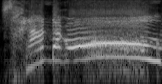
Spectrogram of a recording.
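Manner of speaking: high, loud yell of love; shouted at wife. Retold or imitated. Husband shouting at his wife in a quarrel, loud yell. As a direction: yell it out in frustration. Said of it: "막 소리를 질렀어".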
